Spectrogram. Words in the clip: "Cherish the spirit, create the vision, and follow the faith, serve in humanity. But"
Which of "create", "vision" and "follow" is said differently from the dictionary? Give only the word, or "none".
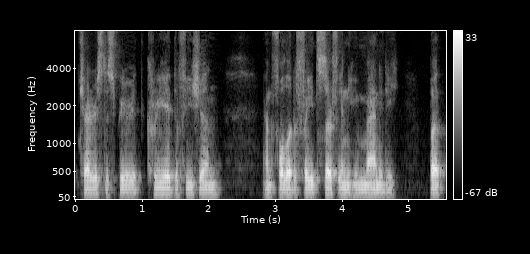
vision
